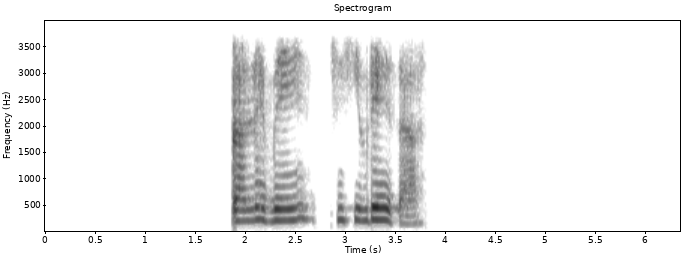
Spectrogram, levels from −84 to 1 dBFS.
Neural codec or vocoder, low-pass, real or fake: codec, 24 kHz, 0.9 kbps, WavTokenizer, small release; 3.6 kHz; fake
